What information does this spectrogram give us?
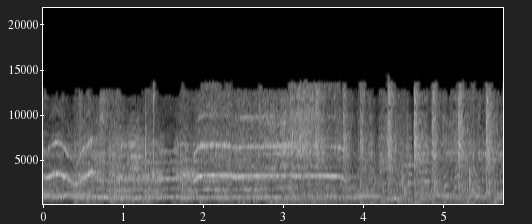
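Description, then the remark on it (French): Wedding music thumps along with a steady, driving beat while a crowd cheers and whoops over it, bright voices and melody layered loudly throughout. “Ces musiques, ces cris de joie, on pourrait les retrouver dans les toutes prochaines semaines.”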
